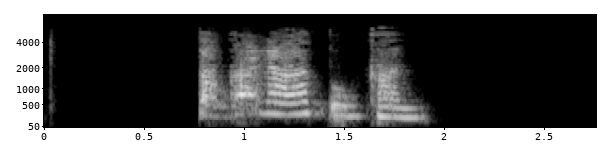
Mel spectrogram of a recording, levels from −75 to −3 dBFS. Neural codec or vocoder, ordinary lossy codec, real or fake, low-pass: codec, 44.1 kHz, 0.9 kbps, DAC; MP3, 24 kbps; fake; 7.2 kHz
